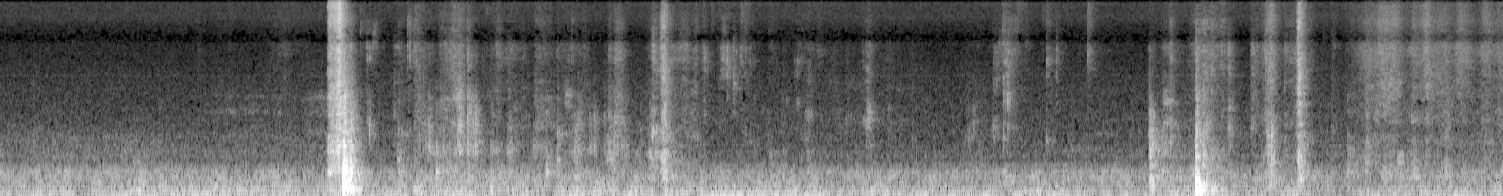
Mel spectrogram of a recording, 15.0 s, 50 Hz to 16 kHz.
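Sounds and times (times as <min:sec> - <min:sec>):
chewing and smacking: 0:09.7 - 0:11.0.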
